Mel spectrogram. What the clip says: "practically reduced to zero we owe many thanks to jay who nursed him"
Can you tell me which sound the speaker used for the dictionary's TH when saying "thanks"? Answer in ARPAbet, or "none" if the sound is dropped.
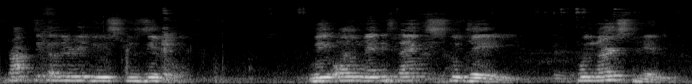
F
